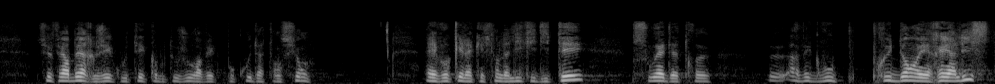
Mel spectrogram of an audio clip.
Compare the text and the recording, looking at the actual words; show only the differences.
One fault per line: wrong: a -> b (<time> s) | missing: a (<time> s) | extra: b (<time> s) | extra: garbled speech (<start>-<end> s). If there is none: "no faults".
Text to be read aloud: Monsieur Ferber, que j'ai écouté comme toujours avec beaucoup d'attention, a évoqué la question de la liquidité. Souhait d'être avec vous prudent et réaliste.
no faults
